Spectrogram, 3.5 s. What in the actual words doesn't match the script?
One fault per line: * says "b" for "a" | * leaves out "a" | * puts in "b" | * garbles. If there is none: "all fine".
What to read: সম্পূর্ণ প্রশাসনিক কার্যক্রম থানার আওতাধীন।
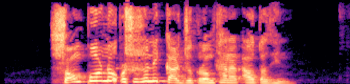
all fine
